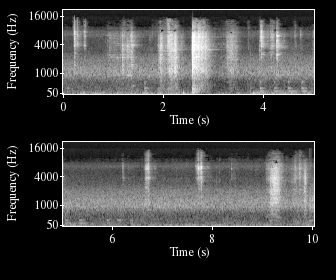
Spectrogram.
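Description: Steel parts handled and knocked on a metal workbench: scattered light clanks and taps, with a louder metal clatter about two and a half seconds in and another near the end.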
